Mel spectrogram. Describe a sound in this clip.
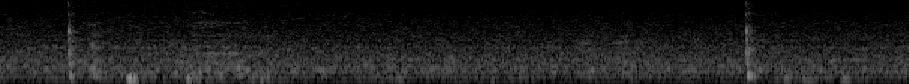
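A book knocks softly as hands hold it up and shift it.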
